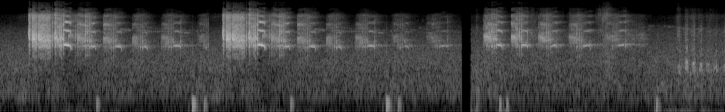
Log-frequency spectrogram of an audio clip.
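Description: Kākā (New Zealand forest parrots) calling overhead in three runs of harsh, squawking calls. Each run is a quick series of about eight notes that starts loud and fades away.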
